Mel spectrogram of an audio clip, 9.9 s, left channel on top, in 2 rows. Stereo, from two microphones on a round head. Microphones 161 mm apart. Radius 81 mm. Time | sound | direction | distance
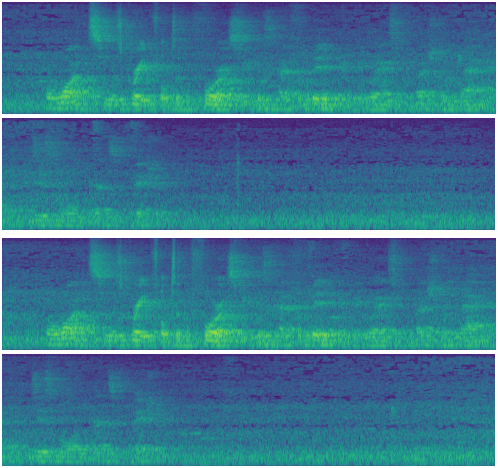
0.4 | a man speaking | 25° left (ahead or behind) | 1.9 m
